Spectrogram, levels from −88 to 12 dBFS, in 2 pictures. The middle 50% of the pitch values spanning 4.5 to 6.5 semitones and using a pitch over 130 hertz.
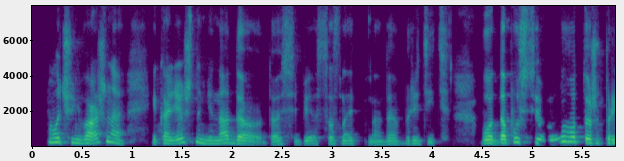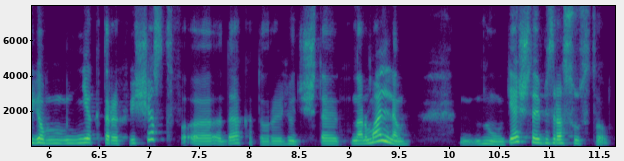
Yes: average, 4.8 semitones; high, 190 Hz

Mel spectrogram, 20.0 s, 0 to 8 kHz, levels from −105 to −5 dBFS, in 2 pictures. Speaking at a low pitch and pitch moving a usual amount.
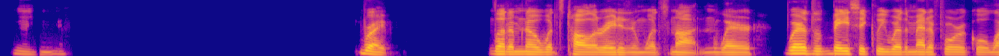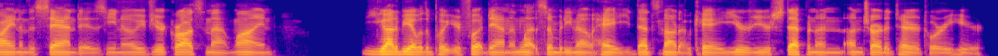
No: low, 115 Hz; narrow, 2.3 semitones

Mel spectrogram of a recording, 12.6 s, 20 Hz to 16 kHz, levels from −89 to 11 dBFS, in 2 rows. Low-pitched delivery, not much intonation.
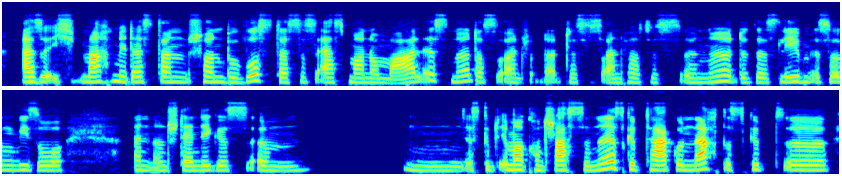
No: high, 205 Hz; narrow, 2.2 semitones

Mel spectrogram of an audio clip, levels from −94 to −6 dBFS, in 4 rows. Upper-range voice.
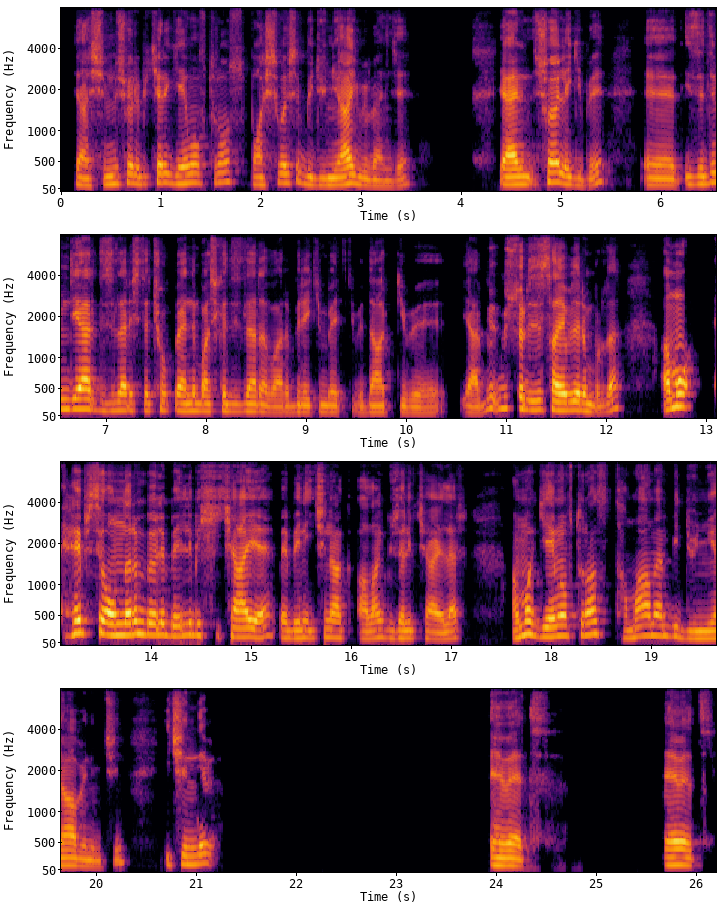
No: low, 130 Hz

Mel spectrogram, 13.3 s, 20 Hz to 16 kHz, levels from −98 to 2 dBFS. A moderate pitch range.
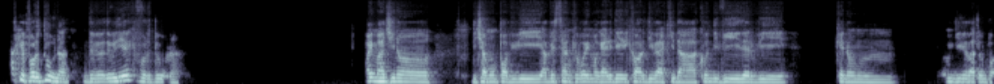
No: narrow, 1.4 semitones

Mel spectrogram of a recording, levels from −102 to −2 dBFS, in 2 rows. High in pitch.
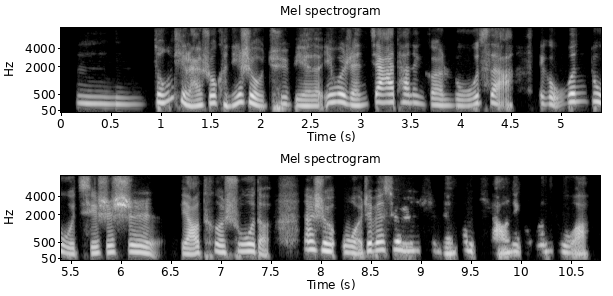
Yes: high, 210 Hz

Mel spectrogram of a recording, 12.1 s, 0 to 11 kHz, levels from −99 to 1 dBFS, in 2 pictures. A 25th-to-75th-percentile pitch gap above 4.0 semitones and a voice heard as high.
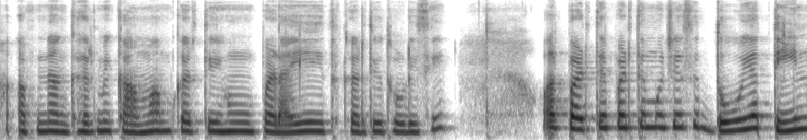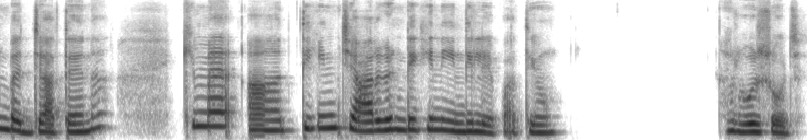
Yes: average, 4.8 semitones; high, 220 Hz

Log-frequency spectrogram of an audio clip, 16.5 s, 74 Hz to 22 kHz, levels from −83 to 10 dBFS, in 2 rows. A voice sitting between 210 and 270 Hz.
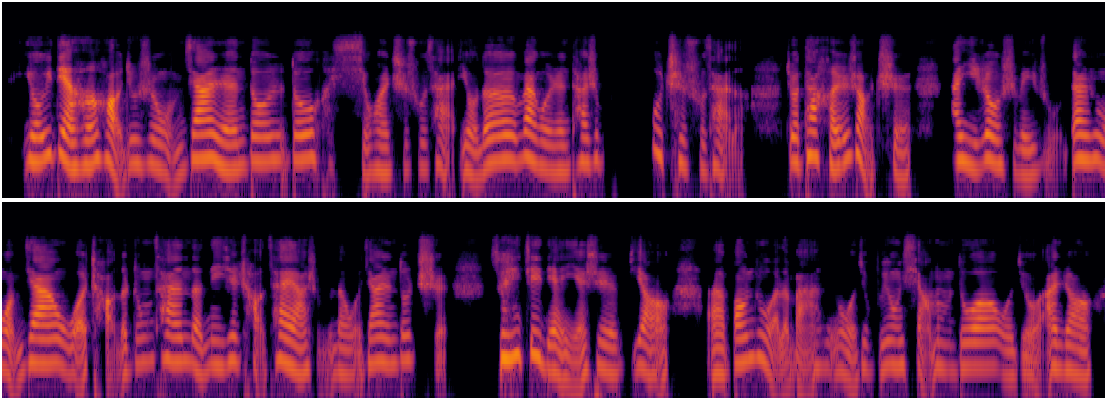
No: high, 200 Hz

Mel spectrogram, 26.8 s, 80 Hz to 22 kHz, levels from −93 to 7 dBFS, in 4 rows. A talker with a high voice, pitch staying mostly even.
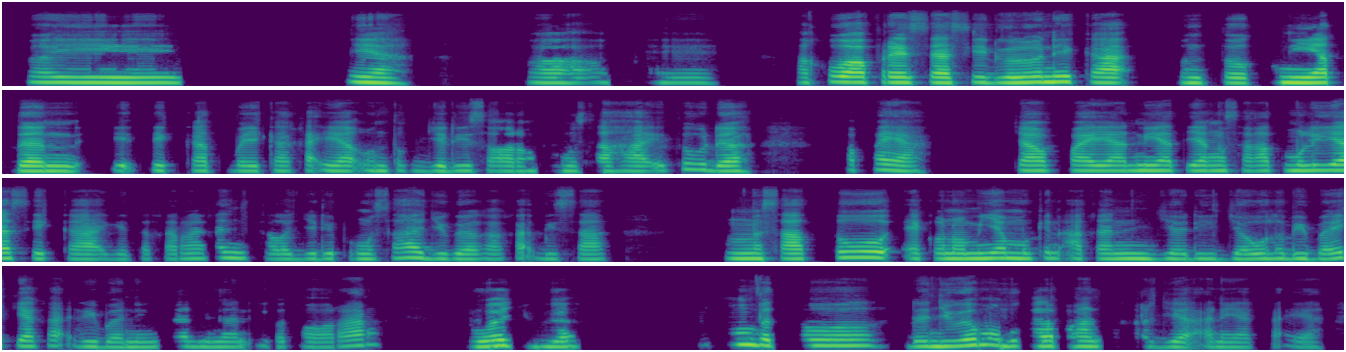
Yes: high, 210 Hz; narrow, 1.3 semitones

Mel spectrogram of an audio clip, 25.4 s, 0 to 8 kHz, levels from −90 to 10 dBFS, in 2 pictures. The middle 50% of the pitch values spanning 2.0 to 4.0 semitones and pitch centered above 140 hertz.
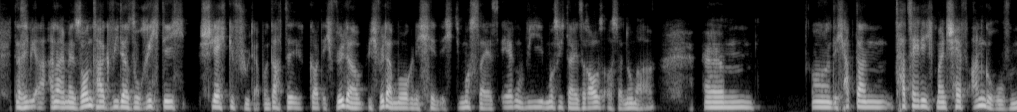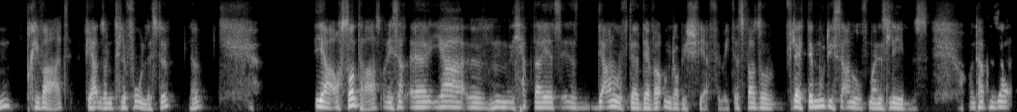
No: narrow, 2.5 semitones; low, 135 Hz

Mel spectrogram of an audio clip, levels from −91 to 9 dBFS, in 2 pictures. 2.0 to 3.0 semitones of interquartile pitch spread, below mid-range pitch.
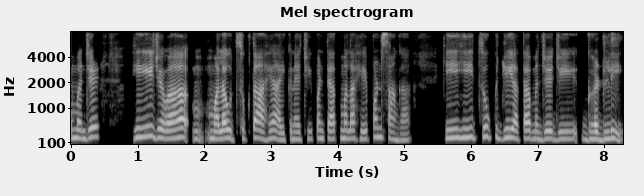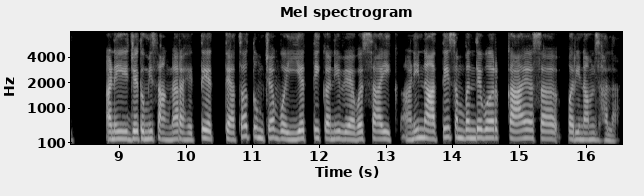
No: narrow, 2.5 semitones; high, 200 Hz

